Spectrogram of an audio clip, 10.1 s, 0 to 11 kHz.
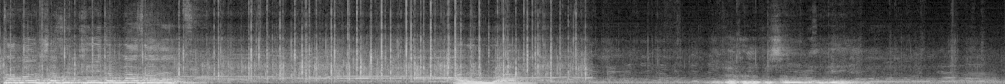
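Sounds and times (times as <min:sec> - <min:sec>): crowd applauding: 0:00.0 - 0:06.0.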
